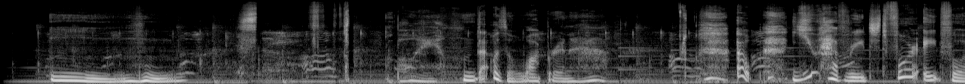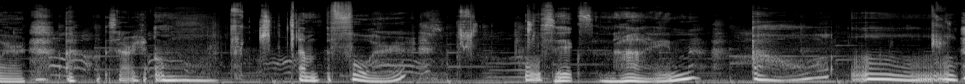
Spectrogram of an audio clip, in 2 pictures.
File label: Answering Machine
